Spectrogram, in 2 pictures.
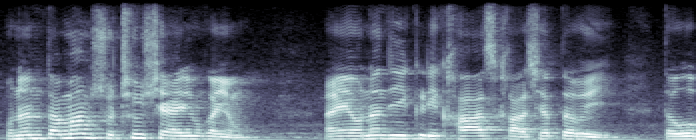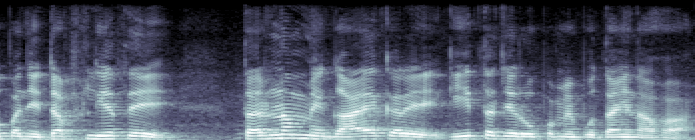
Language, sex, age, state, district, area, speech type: Sindhi, male, 45-60, Gujarat, Kutch, urban, spontaneous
